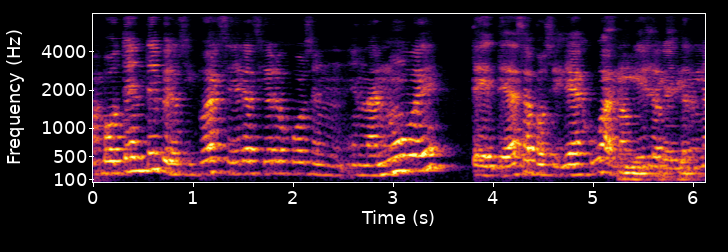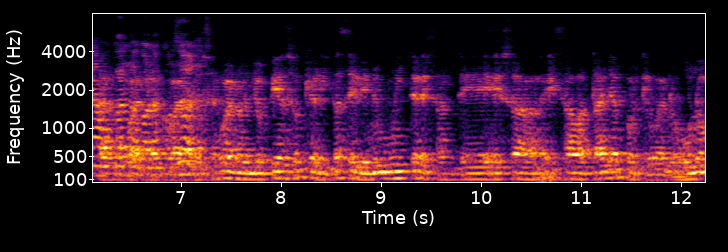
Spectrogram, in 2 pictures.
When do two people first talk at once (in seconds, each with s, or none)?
5.0 s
